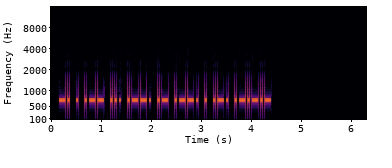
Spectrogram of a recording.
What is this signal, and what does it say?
Morse code, heard as a keyed tone, about 28 wpm, 700 Hz. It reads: NEWSPAPER.
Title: Sentences from Top 1400 Words 28wpm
